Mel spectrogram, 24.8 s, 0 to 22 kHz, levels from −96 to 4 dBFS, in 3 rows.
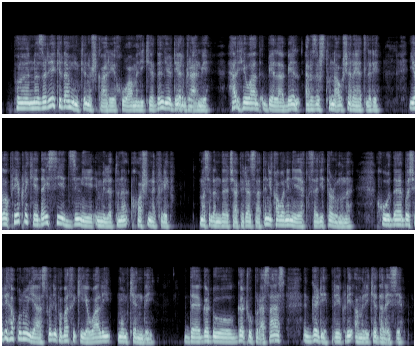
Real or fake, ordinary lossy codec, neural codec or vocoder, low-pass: fake; none; codec, 16 kHz, 4.8 kbps, FACodec; 7.2 kHz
